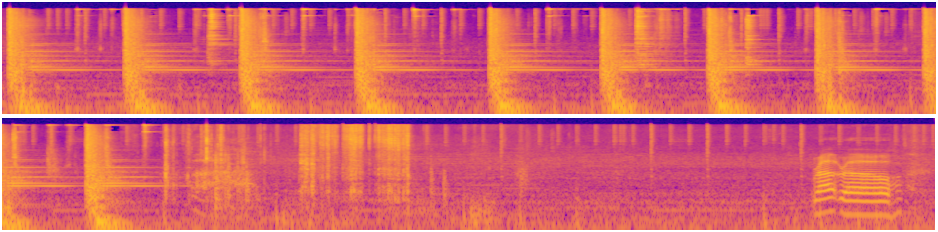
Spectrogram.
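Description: Bullets strike a steel armor plate during a penetration test, giving a steady series of about ten loud, ringing metallic clangs roughly a second apart, followed by a few scattered softer impacts and rattling.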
